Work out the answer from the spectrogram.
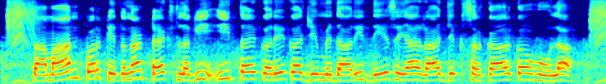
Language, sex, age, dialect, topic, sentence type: Bhojpuri, male, 18-24, Western, banking, statement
